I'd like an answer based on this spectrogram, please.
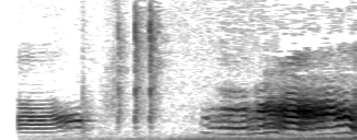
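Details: A domestic cat gives a brief harmonic meow, then a longer, wavering, rising call that grows louder toward the end, over a steady low hum.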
